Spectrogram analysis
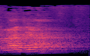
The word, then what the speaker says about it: raja: integración en inglés entonces no se pronuncia como las jotas castellanas más bien como y entonces raya significa por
